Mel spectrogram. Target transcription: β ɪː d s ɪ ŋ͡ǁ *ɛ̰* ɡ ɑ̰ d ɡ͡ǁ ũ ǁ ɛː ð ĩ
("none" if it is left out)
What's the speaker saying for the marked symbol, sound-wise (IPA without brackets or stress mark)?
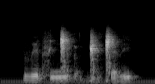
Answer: ɛ̰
